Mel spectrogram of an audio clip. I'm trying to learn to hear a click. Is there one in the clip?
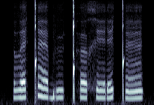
yes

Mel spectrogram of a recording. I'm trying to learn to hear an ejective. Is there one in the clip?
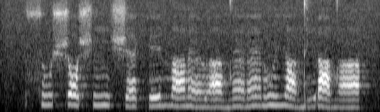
no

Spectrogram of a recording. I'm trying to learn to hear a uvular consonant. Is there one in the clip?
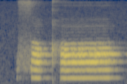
yes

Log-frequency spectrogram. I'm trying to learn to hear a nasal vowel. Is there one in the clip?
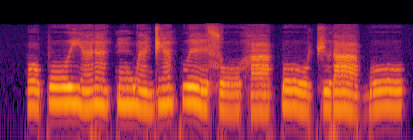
yes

